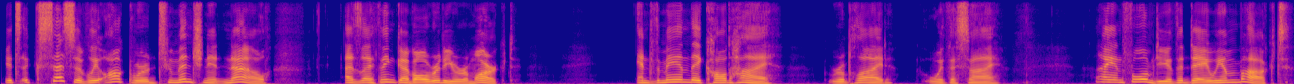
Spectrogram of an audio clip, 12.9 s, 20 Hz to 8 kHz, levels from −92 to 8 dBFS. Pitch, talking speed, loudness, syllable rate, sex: 180 Hz, 140 wpm, -18 LUFS, 5.1 syllables/s, male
